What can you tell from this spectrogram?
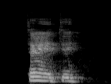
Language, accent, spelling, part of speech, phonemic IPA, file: French, Canada, teinter, verb, /tɛ̃.te/, LL-Q150 (fra)-teinter.wav
- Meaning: to tint; to color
